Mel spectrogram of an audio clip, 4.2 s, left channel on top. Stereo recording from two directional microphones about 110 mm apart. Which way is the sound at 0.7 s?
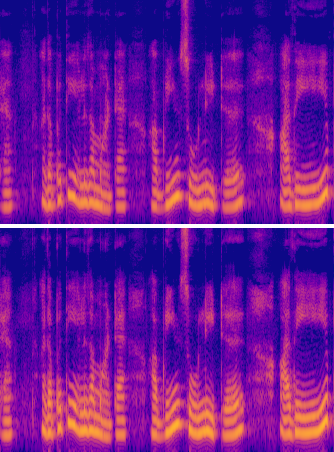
30° right (ahead or behind).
